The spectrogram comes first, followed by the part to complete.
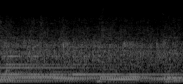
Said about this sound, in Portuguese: Pode aplaudir ao Senhor Jesus Cristo, Ele é Deus, Ele é Santo.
